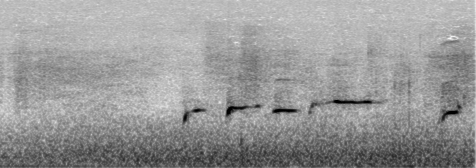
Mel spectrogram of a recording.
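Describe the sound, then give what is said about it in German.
Someone whistles a simple tune, a few short clear notes at a fairly high pitch. The melody is faint and sits over a steady background hiss, with small pauses between phrases. “Könntest du nicht mal was anderes pfeifen?”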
